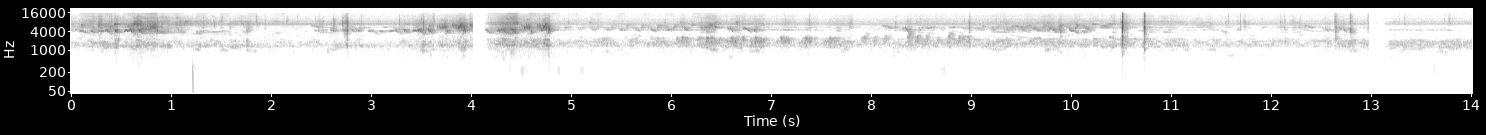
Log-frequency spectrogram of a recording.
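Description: Near silence: faint outdoor ambience with birds chirping, and a couple of sharp clicks about ten seconds in.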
